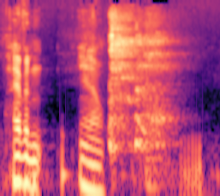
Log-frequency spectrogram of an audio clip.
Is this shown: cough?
yes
